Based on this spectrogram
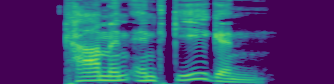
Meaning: first/third-person plural preterite of entgegenkommen
- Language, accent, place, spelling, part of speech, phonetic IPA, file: German, Germany, Berlin, kamen entgegen, verb, [ˌkaːmən ɛntˈɡeːɡn̩], De-kamen entgegen.ogg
